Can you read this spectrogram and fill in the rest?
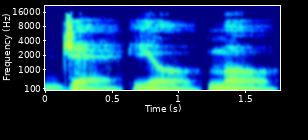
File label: "jeyomo", concat syllables; Affixing experiment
